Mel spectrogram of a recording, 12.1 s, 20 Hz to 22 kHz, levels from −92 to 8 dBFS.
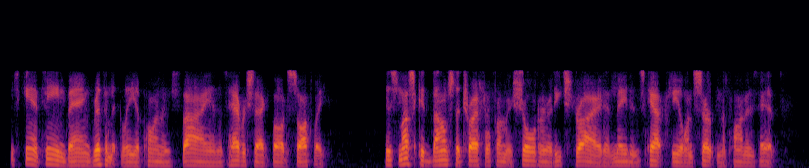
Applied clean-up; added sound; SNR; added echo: neural mask model DeepFilterNet 3.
